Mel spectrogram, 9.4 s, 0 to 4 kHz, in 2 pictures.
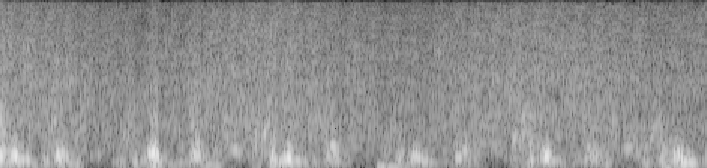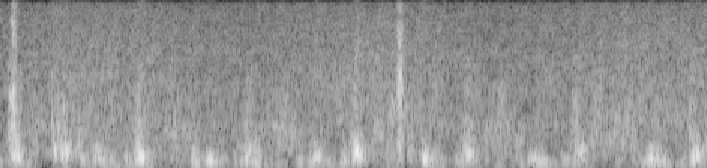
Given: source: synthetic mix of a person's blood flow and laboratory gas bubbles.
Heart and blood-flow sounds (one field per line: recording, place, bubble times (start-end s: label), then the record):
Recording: Doppler ultrasound of blood flow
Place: precordium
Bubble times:
0.00-0.05 s: bubbles
4.76-4.87 s: bubbles
5.04-5.26 s: bubbles
From the record:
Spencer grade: 2 (many but less than half of the cardiac periods contain bubble signals, singularly or in groups)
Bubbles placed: only in the low amplitude regions of the cardiac cycle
